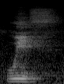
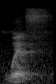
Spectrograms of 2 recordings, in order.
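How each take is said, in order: First: The vowel is a high, tense 'ee' sound. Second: The vowel is lower and more relaxed. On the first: The speaker calls it wrong. "Você não fala with" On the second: The speaker calls it right. "você fala with"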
